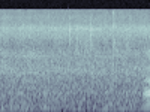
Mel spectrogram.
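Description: Steady rain falling, an even hiss of downpour.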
